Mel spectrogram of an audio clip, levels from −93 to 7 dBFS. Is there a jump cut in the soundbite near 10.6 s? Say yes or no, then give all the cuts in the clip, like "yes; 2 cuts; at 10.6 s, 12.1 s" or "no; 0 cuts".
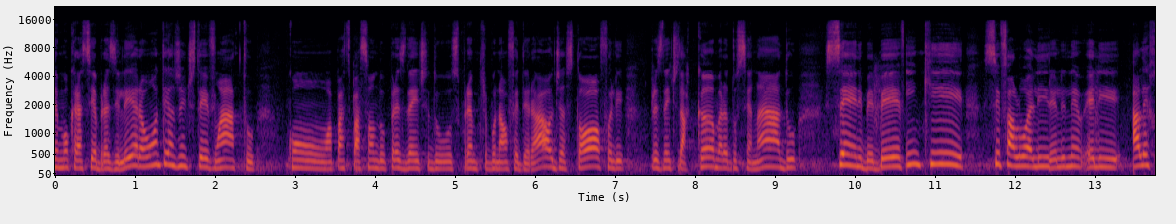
yes; 3 cuts; at 2.0 s, 10.6 s, 12.4 s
